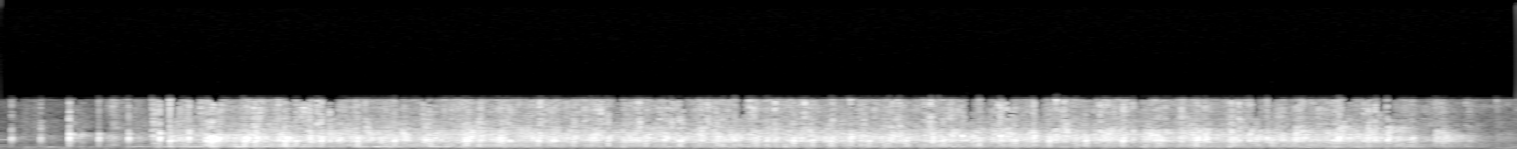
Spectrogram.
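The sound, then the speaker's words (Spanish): Audience applause at a seminar, a dense, sustained burst of clapping that swells within the first second or two, holds steady for about ten seconds, then tapers off at the end. “No me hubieran aplaudido, pues.”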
